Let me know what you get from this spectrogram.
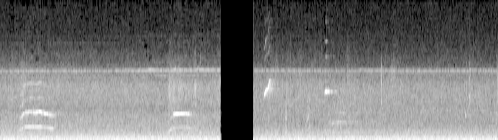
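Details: Domestic cat described as scared and begging for milk: two thin, high mews rising then falling, around half a second and two and a half seconds, then fainter mews near four and five seconds over a steady low hum and a brief dropout.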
